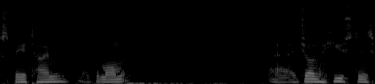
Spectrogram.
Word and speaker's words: Huston: John Huston is pronounced Houston, Texas, like Houston, Texas.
